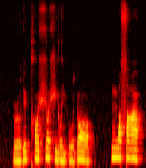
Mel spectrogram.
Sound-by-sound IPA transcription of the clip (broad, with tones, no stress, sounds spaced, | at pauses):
ɭ ʊ˨ ɗ ɪ˦ kʰ ɔ˦ ʃ ɔ˦ ʃ j ʊ˨ j ʔ u˨ ɗ ɔ˦˨ | m ɪ˦ sˤ a˦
